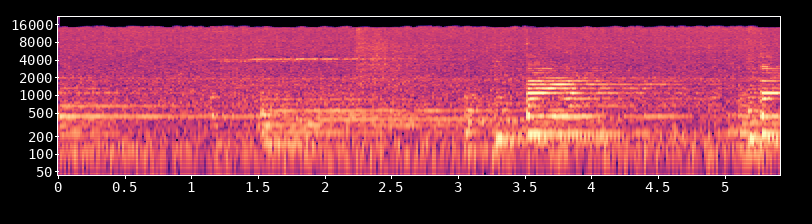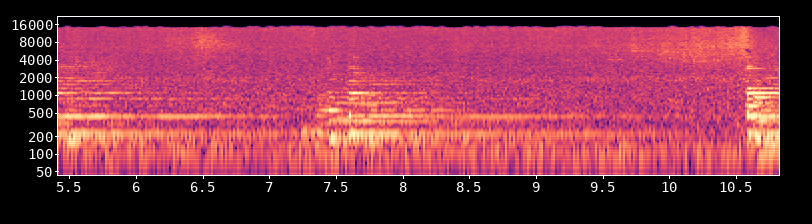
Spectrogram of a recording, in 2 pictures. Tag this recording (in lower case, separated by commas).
double bass, bowed string instrument, cello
